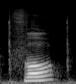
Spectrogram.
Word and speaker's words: photography: Now if I have to break it into syllables, I pronounce this as photography. How many syllables do I have? I have 4 syllables, but I have only 3 vowels.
